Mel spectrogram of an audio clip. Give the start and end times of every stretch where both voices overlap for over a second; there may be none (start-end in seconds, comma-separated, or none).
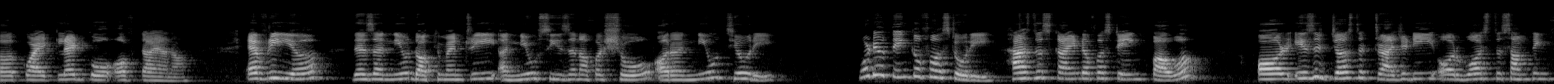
none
